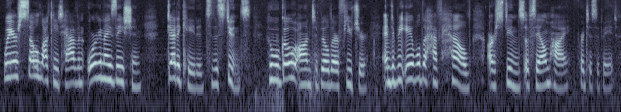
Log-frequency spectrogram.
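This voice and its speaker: A woman's voice: on the high side, a little fast. A teenage female student co-anchor reading mock newscast copy earnestly, with occasional stumbles. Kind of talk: mock newscast read from a script.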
